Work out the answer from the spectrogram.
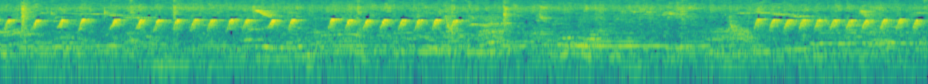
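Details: White-rumped shama in cikris style from breeder stock, three bursts of rapid, bright chipping notes separated by a pause of softer mixed whistles and faint chatter.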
